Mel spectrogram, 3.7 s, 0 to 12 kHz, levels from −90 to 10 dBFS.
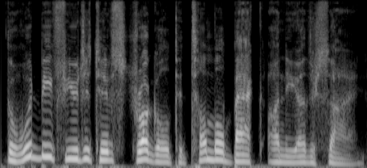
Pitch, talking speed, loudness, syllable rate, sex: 145 Hz, 195 wpm, -19 LUFS, 5.3 syllables/s, male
